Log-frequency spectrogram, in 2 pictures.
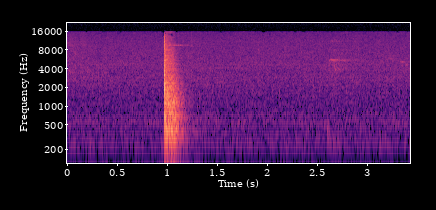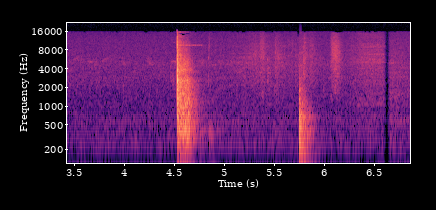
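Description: A chisel cuts into wood with short, sharp scrapes.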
